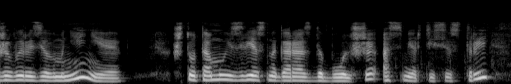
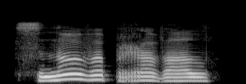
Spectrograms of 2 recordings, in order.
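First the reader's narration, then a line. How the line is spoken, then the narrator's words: Growl. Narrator (Russian): прорычал комиссар полиции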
